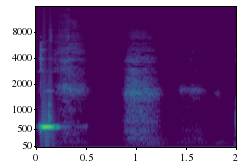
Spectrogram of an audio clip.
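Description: A woman's short, sharp vocal sound right at the start, then a breathy gasp about a second in.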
